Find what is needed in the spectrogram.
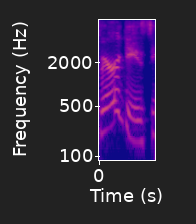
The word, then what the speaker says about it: Varughese: It's Varughese.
